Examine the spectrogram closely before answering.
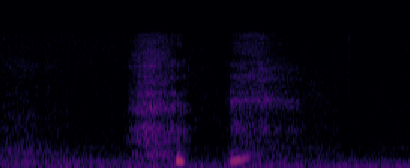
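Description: A young woman laughs softly.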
